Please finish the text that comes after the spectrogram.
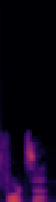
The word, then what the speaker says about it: Forza: um or Forza or Forza as they all say now uh um but I know that they're saying not not the kids the official marketing people are saying it's Forza that's how it's pronounced I was saying it's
